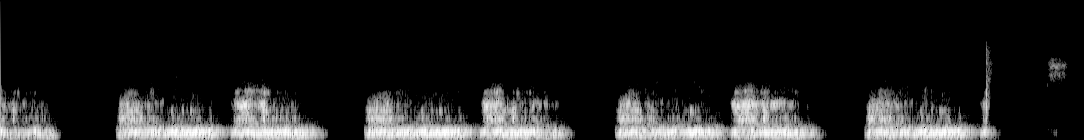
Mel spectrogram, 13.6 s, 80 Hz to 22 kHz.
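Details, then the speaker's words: Stethoscope auscultation over the trachea, about 20 breaths a minute: loud, harsh, hollow, deep breath sounds, normal bronchial breathing, in a respiratory physiology class. "este sonido es el sonido bronquial es producido por el paso del aire a través de la tráquea como pudieron escuchar es un sonido profundo fuerte en el que la inspiración resulta más larga que la inspiración"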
